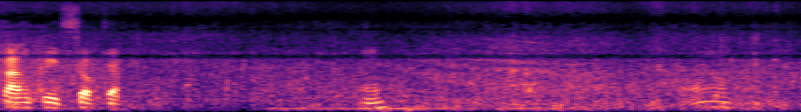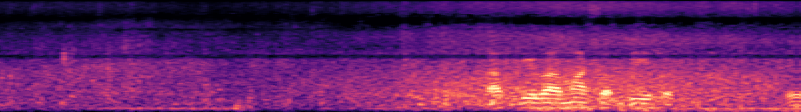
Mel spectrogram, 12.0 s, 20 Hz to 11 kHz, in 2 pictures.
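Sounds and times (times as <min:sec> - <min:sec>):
wind on microphone: 0:07.3 - 0:12.0.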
